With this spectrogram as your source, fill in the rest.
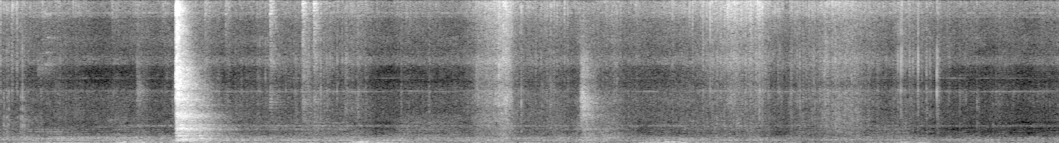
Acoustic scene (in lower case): elevator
